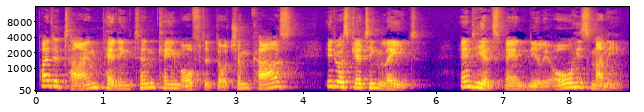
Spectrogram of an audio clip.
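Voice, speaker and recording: Slow, lively male storybook reader. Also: a little high. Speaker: children's story reader and author. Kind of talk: scripted storybook narration, read aloud. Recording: roomy, echoing sound.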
